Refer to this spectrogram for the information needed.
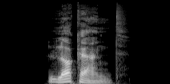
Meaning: present participle of lockern
- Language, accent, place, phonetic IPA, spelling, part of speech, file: German, Germany, Berlin, [ˈlɔkɐnt], lockernd, verb, De-lockernd.ogg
